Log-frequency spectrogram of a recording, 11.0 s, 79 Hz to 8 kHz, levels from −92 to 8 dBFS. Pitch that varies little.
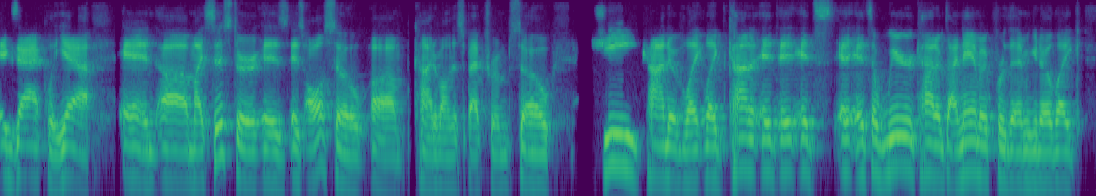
No: average, 4.8 semitones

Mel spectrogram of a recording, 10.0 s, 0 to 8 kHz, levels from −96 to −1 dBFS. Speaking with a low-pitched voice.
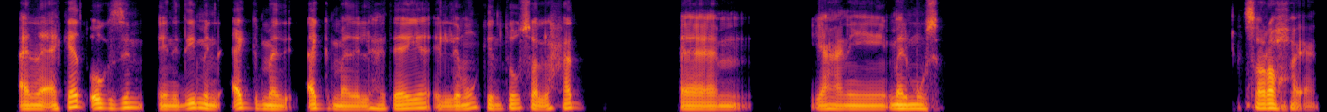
Yes: low, 100 Hz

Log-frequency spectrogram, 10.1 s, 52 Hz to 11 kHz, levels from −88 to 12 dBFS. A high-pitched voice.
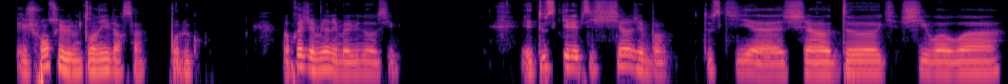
No: low, 115 Hz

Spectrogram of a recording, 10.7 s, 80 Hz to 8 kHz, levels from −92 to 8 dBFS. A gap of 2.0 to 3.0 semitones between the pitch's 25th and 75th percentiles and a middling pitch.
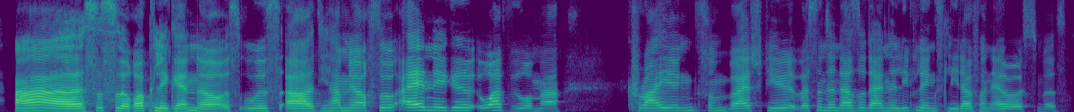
Yes: narrow, 2.4 semitones; medium, 180 Hz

